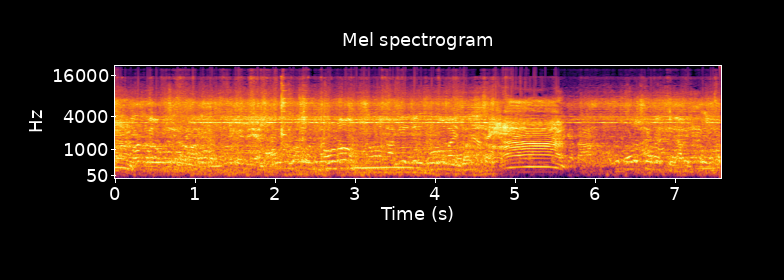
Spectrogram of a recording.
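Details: Cow at a crowded cattle market in Bangladesh gives a short, loud moo near the end, set against constant bargaining voices, vehicle hum and a steady high electronic tone.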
